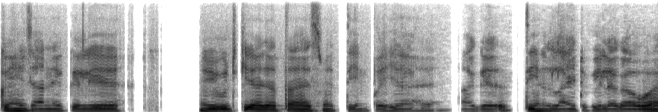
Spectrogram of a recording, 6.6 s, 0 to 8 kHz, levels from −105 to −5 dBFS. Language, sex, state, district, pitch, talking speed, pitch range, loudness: Hindi, male, Bihar, Araria, 120 Hz, 190 wpm, 120-125 Hz, -16 LUFS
